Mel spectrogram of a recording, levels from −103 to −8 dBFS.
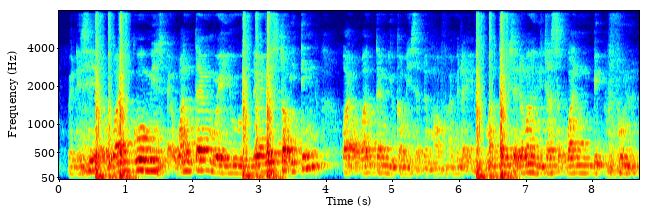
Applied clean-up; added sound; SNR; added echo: none; Knock / Wood; 2 dB; reverberation time 0.8 s.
